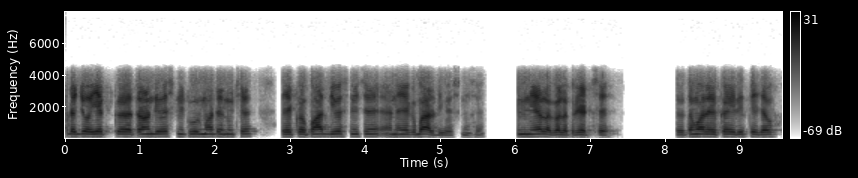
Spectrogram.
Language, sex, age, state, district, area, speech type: Gujarati, male, 18-30, Gujarat, Morbi, urban, conversation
